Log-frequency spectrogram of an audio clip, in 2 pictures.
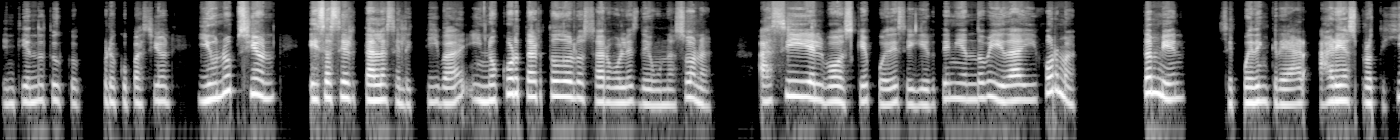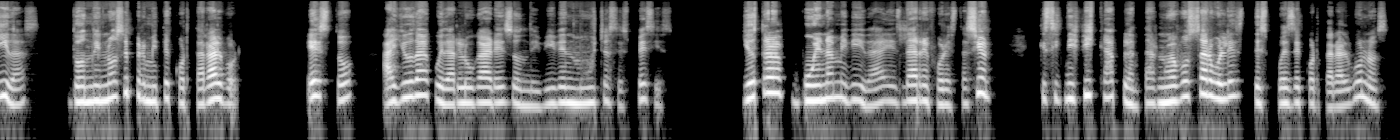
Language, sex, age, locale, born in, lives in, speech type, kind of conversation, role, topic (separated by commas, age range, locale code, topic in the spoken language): Spanish, female, 25-29, es-MX, Mexico, United States, read, expert-assistant, expert, Describe cómo la tala de árboles afecta la biodiversidad de un bosque.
